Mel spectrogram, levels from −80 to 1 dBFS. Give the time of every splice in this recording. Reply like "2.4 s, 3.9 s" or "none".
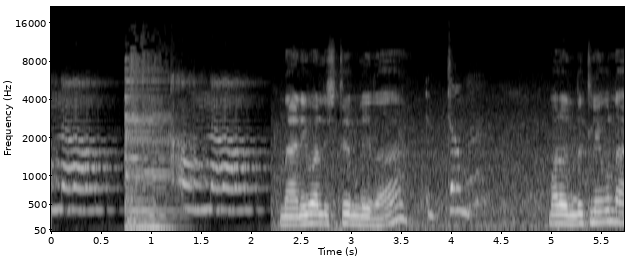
none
